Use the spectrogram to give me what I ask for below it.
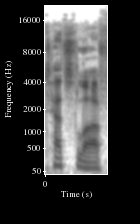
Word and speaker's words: Tetzlaff: I'll spell that Tetzlaff for you. It's not a common name. T-E-T-Z-L-A-F-F, as my dad used to say, a good Irish name.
